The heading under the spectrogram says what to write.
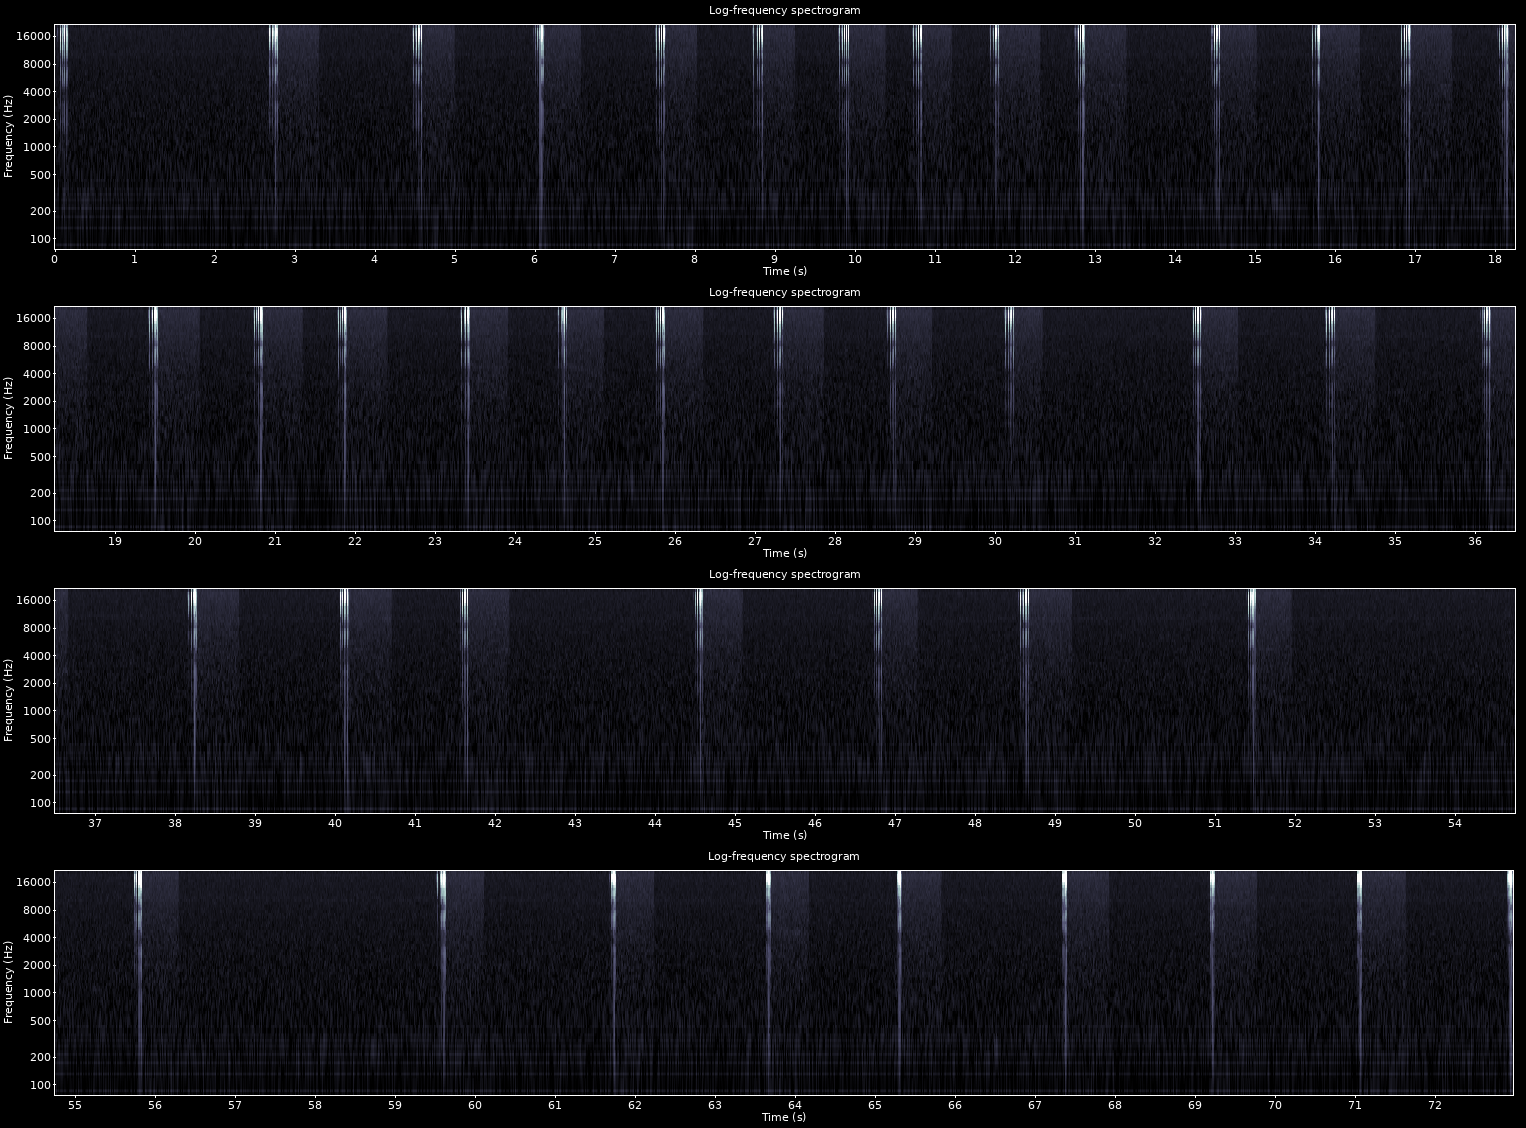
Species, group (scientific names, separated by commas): Phaneroptera nana, Orthoptera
